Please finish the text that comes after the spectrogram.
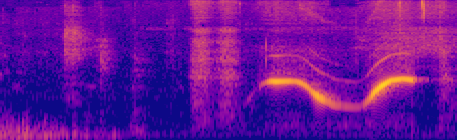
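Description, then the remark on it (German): A clean human whistle glides downward and then swoops back up in one smooth phrase, preceded by a brief low murmur of voices. “Also, das, das war ein übel krank. cleanes Pfeifen, wow.”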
